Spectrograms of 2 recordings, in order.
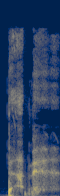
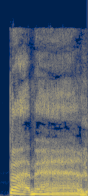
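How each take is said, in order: First: The word is whispered. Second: The word is said aloud.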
